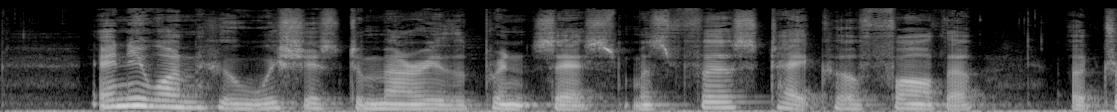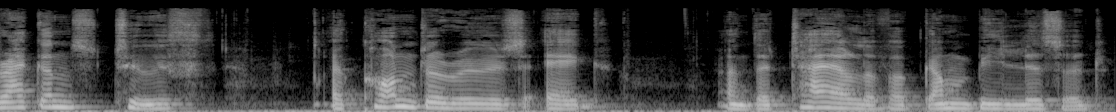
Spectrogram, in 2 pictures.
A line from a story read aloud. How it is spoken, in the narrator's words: said the prince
